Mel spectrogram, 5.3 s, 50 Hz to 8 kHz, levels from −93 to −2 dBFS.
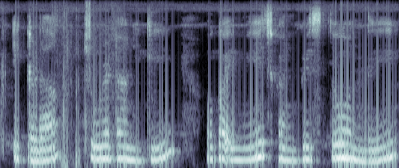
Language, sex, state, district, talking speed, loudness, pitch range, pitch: Telugu, female, Andhra Pradesh, Sri Satya Sai, 65 wpm, -16 LUFS, 200-235 Hz, 220 Hz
